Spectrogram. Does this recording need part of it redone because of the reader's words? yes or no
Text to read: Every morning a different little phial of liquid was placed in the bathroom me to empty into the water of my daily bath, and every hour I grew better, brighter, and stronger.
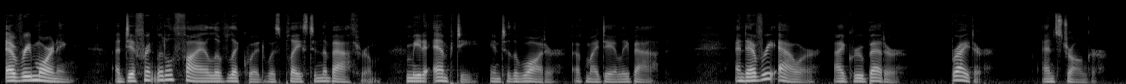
no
